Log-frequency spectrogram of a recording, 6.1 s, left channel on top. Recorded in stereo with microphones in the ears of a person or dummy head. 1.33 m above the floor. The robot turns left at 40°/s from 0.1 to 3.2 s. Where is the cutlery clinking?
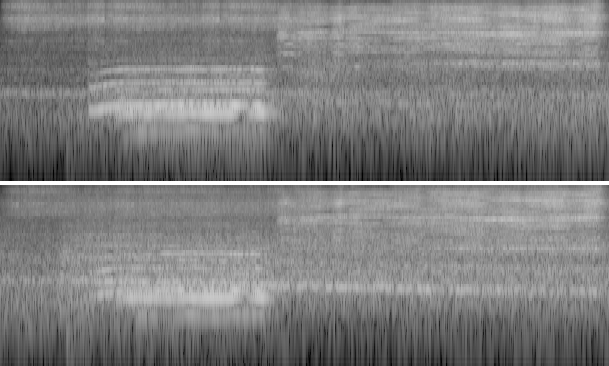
40° left (ahead or behind), 5 m; by 6.0 s 25° left (ahead or behind), 5 m.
